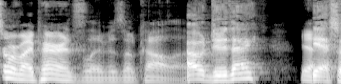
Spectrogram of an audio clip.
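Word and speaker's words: Ocala: but it's going to be how do you pronounce it osala was by Tampa whatever that is are you talking about Okala Okala yeah sure yeah yeah I guess so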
